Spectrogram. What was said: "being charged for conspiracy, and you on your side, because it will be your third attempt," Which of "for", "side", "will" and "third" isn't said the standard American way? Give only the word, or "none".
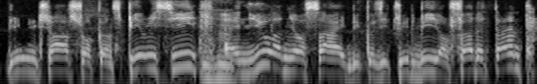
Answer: third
